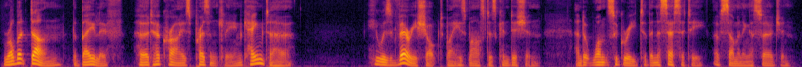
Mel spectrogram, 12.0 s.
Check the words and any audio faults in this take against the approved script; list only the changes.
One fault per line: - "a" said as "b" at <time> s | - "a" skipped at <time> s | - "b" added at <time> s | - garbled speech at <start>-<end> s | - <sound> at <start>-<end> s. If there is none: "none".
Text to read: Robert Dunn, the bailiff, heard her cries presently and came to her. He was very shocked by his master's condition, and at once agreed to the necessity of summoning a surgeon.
none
